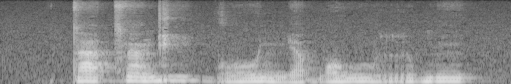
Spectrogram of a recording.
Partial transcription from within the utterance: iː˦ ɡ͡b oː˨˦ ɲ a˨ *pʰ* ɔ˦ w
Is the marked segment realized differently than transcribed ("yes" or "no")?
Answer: yes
